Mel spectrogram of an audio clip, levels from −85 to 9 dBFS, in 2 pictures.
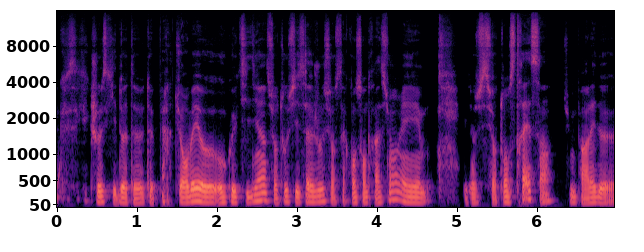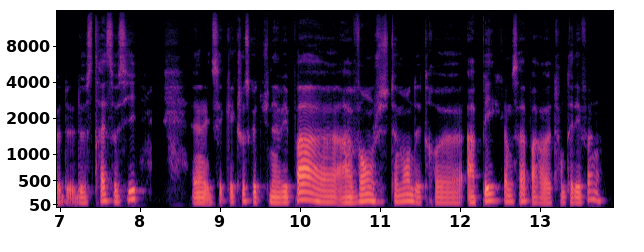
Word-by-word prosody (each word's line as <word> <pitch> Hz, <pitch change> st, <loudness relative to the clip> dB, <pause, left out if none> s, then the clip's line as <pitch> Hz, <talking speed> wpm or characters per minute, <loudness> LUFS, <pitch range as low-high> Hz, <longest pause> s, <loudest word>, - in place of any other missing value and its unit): que -, -, -15 dB
c'est -, -, -15 dB
quelque -, -, -18 dB
chose 100 Hz, 0 st, 0 dB
qui -, -, -4 dB
doit 95 Hz, -2 st, +2 dB
te 85 Hz, +1 st, 0 dB
te 90 Hz, -, -3 dB
perturber 105 Hz, +5 st, +3 dB
au 100 Hz, -2 st, +6 dB
au 95 Hz, -, +3 dB
quotidien, 100 Hz, +7 st, 0 dB
surtout 105 Hz, -5 st, -3 dB
si 95 Hz, -3 st, -1 dB
ça 100 Hz, +1 st, +1 dB
joue 110 Hz, -, +1 dB
sur 120 Hz, +2 st, -4 dB
sa -, -, -10 dB
concentration 95 Hz, +9 st, -2 dB
et, 100 Hz, -3 st, +3 dB
hem, 90 Hz, 0 st, -2 dB, 0.4 s
et -, -, -6 dB
aussi 90 Hz, +3 st, -3 dB
sur -, -, -3 dB
ton 100 Hz, 0 st, +1 dB
stress, 150 Hz, +9 st, -1 dB
hein, 125 Hz, 0 st, -2 dB
tu -, -, -10 dB
me 100 Hz, -, -3 dB
parlais 95 Hz, -1 st, +1 dB
de 90 Hz, -, +1 dB
de -, -, -4 dB
de 95 Hz, -, -2 dB
stress 125 Hz, +5 st, -2 dB
aussi, 145 Hz, +10 st, 0 dB, 0.7 s
heu, 95 Hz, 0 st, +3 dB
c'est -, -, -7 dB
quelque 100 Hz, -, -5 dB
chose 125 Hz, 0 st, -3 dB
que 95 Hz, -, +1 dB
tu 95 Hz, +2 st, -11 dB
n'avais 95 Hz, 0 st, +2 dB
pas, 140 Hz, +4 st, +6 dB
heu, 105 Hz, -1 st, +1 dB
avant, 115 Hz, +6 st, +3 dB
justement 115 Hz, +1 st, -2 dB
d'être, 95 Hz, -2 st, -4 dB
heu, 95 Hz, 0 st, -2 dB
happé 115 Hz, +6 st, +2 dB
comme 110 Hz, -2 st, -1 dB
ça -, -, 0 dB
par, 95 Hz, -6 st, -3 dB
heu, 90 Hz, -, 0 dB
ton 95 Hz, +1 st, -8 dB
téléphone? 100 Hz, -, -2 dB
100 Hz, 235 wpm, -23 LUFS, 95-120 Hz, 0.7 s, au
